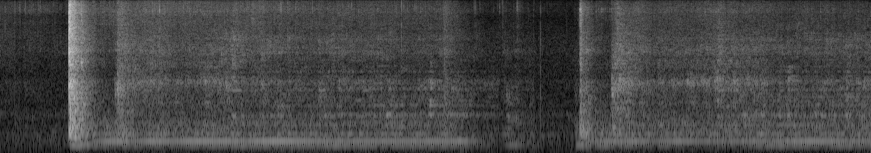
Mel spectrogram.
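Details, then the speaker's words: Washer with a no-water-entering complaint, draining during a small-load spin-and-drain test cycle: steady low pump hum with water gurgle, briefly stopping then resuming evenly. Normal pump-out, water drained. "normal pump out sounds normal water's drained out"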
